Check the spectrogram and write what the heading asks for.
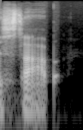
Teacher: when you end the word stop, the entire sound gets cut off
